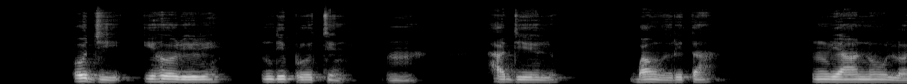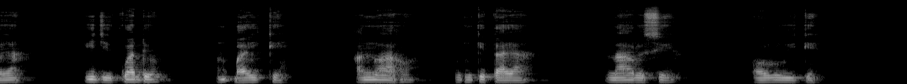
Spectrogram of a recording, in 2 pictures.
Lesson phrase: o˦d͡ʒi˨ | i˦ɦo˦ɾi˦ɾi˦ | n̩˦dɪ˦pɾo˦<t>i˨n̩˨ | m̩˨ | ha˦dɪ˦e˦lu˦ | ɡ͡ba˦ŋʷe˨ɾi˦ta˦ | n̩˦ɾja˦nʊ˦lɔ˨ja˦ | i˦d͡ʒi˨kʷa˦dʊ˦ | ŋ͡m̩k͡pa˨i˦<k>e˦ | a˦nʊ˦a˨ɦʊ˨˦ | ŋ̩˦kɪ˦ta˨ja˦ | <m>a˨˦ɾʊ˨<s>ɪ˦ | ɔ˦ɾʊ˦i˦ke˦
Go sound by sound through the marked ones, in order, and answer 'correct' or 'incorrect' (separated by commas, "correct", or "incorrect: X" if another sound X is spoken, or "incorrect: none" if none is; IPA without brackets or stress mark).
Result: correct, correct, incorrect: n, correct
